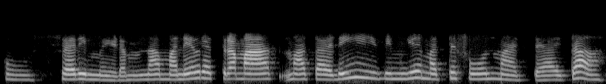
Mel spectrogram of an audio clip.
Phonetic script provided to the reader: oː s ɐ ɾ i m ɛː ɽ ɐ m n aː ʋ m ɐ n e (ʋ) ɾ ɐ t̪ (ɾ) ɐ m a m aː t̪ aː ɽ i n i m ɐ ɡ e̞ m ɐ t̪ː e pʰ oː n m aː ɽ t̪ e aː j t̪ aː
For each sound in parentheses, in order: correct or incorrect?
correct, correct

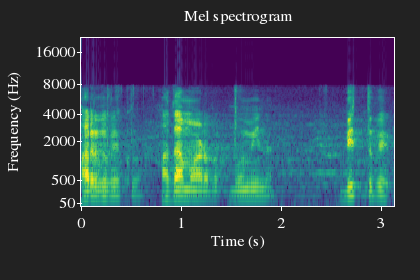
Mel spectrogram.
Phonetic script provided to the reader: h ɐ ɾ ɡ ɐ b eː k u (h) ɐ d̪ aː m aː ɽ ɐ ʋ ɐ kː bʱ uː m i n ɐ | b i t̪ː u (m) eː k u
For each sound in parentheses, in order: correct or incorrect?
correct, incorrect: b

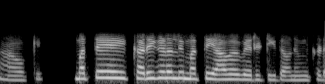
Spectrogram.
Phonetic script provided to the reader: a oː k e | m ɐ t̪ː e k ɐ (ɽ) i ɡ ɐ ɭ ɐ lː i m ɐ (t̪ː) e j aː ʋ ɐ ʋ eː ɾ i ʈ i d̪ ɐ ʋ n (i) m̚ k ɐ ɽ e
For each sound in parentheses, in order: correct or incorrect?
incorrect: ɾ, correct, correct

